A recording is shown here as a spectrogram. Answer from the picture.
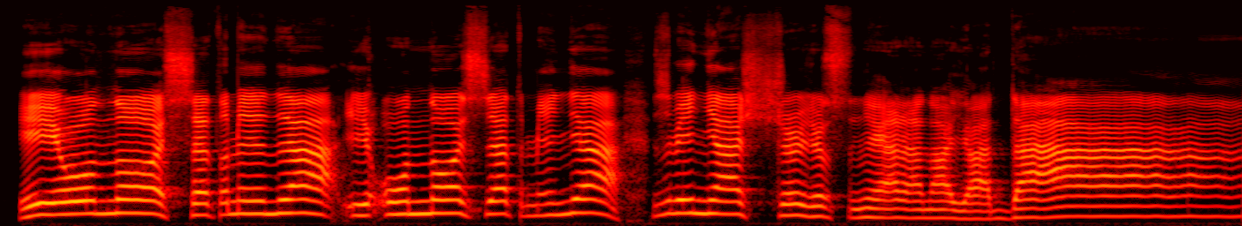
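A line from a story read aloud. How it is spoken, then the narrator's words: Thunderous singing. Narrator (Russian): громовым голосом поет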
